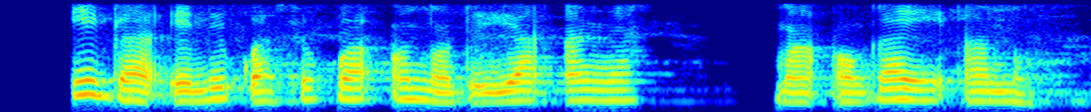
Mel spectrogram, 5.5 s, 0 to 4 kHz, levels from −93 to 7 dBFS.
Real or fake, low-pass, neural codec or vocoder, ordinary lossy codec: fake; 3.6 kHz; codec, 16 kHz, 6 kbps, DAC; none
